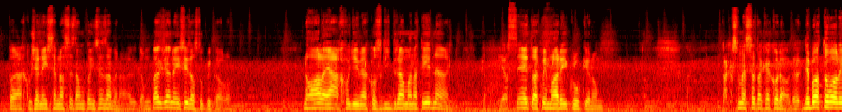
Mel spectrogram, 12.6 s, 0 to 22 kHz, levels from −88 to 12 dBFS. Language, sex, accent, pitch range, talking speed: Czech, male, native, 120-150 Hz, 185 wpm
